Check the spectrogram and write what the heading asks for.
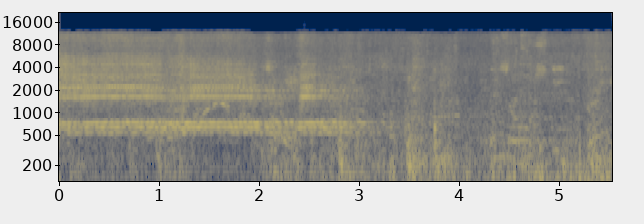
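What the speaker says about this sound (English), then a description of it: "This old steam train needs water to keep going" Walt Disney World Railroad steam train rolling along, loud and close, with a steady whistle-like tone and rhythmic clickety-clack of wheels, fading somewhat toward the end.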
